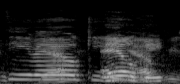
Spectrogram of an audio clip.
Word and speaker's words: Aoki: Aoki.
